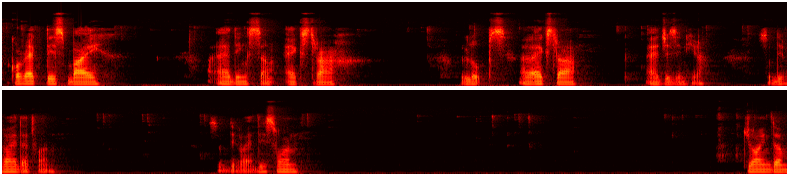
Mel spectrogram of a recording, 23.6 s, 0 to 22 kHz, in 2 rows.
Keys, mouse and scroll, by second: 2.3 w, 5.6 j, 7.0 shift+click, 10.1 shift+w, 11.8-13.2 drag, 15.0 w, 16.7-18.6 drag, 16.7-18.0 right drag, 19.0 ctrl+z, 19.6-21.8 drag, 20.4 right click.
